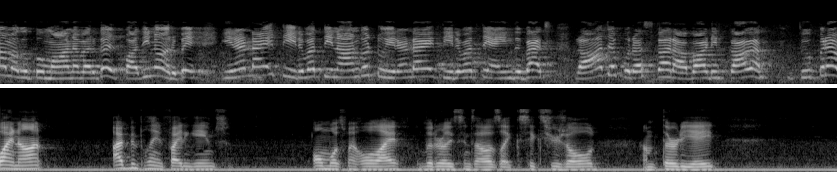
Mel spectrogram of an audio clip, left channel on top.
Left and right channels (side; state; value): both; different; correlation 0.00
